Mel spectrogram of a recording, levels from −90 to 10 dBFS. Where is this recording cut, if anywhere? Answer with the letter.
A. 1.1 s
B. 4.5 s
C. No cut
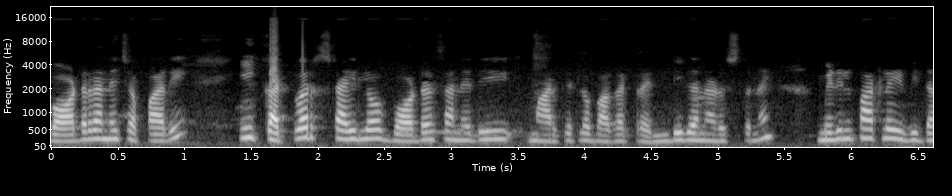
C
